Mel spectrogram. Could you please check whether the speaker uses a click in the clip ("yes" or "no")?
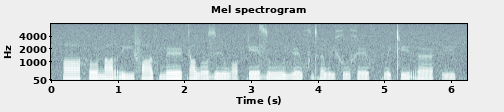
no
